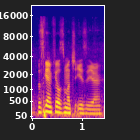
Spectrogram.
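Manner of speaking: usual speaking voice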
